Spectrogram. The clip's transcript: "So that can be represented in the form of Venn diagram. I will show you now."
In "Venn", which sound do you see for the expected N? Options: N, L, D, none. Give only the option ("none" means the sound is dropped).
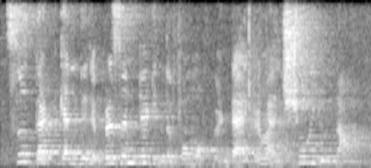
N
